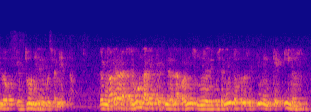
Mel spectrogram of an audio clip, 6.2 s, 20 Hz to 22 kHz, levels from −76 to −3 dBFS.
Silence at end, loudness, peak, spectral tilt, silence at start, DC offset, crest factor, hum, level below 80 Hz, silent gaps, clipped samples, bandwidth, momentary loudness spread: 0 s; -17 LUFS; -4 dBFS; -9 dB/octave; 0 s; under 0.1%; 12 dB; none; -62 dBFS; none; under 0.1%; 6.4 kHz; 6 LU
